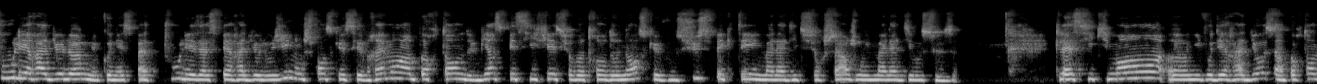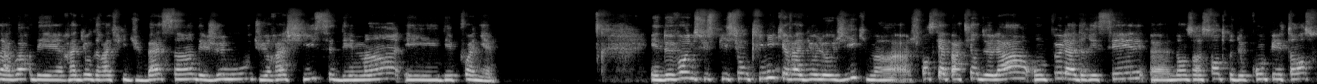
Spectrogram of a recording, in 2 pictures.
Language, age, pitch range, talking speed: French, 30-49, 210-240 Hz, 180 wpm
